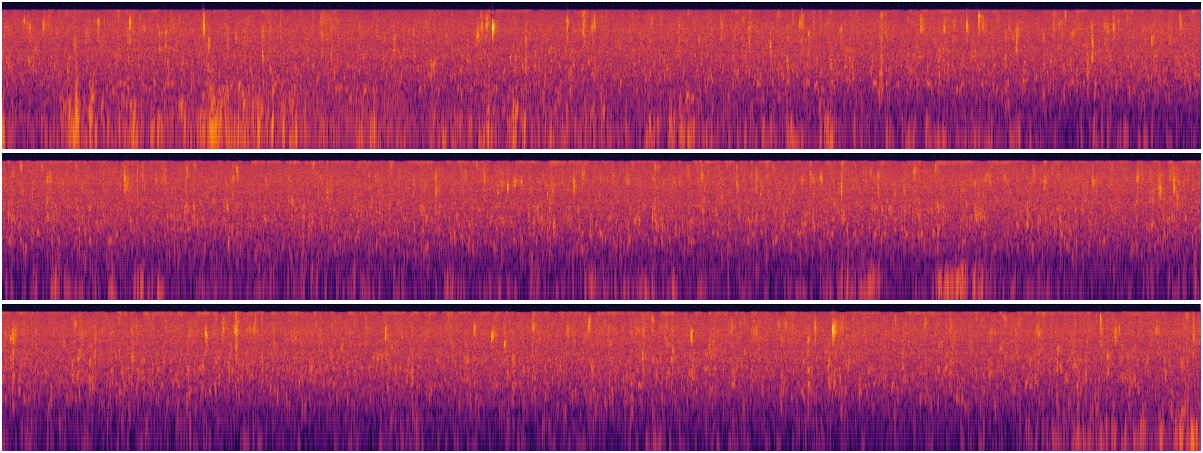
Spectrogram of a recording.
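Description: Steady rain with scattered drop ticks. Under it runs an irregular low rumbling, strongest in the first few seconds, briefly again about sixteen seconds in, and near the end.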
